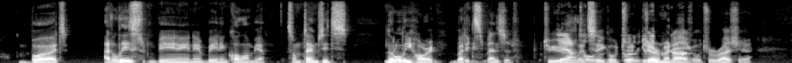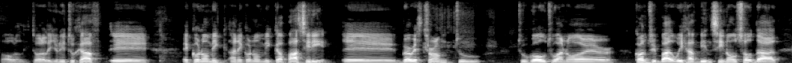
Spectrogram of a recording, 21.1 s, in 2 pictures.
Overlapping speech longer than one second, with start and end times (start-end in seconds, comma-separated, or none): 7.4-9.2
